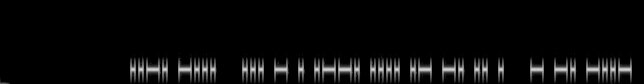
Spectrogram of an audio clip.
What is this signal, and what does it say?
Morse code, heard as a keyed tone, about 32 wpm, 700 Hz. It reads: FB STEPHANIE TNX
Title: Practice QSO - Exchange 3 - More Info - 30wpm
